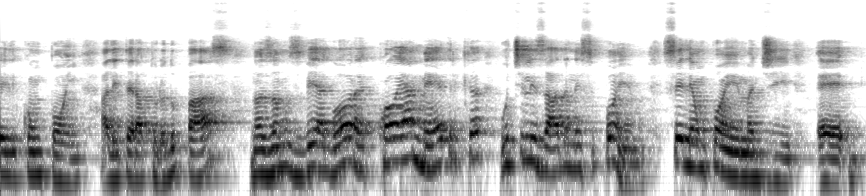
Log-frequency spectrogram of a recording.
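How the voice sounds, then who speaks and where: Guy teaching a poetry lesson, real slow and careful, counts out syllables one by one, echoey room. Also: fairly high pitch. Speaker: literature teacher. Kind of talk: recorded lesson explaining poetic meter.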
